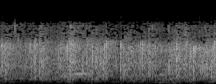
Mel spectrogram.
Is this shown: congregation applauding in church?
yes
